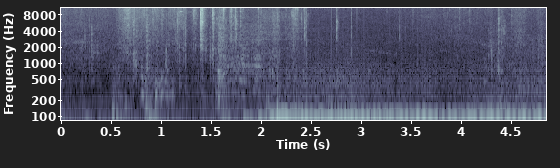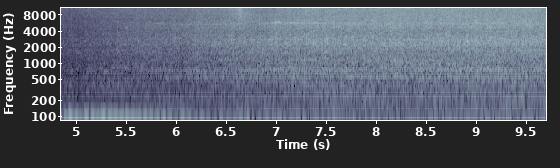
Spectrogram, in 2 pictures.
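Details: Mercedes 500SL during a throttle actuator test, started after checking the throttle returns to idle without limp mode: after some handling noise it catches and settles into a steady, even low idle with no misses or knocks; sounds healthy.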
